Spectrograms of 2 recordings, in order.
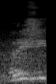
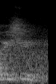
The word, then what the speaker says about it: ऋषि: क्योंकि south India में इस साउंड को एक्चुअली रू के, जैसे हम इसे री करके प्रोनाउंस करते हैं ना ऋषि, वो इसे रू करके प्रोनाउंस करते हैं ऋषि। या साउथ इंडियन आप कोई बोलेगा तो इसे ऋषि बोलेगा इसे, और हम लोग इसे जनरली ऋषि बोलते हैं।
